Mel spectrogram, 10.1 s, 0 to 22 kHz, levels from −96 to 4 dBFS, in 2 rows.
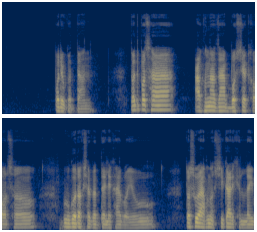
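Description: Nothing here trips any alarms, as no technical faults turn up anywhere along this stretch of speech.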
